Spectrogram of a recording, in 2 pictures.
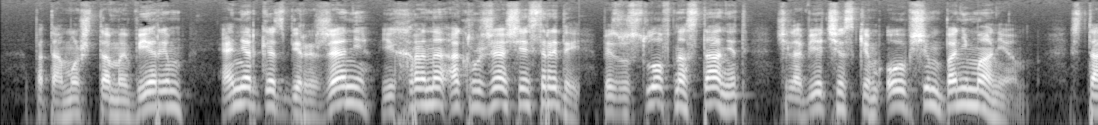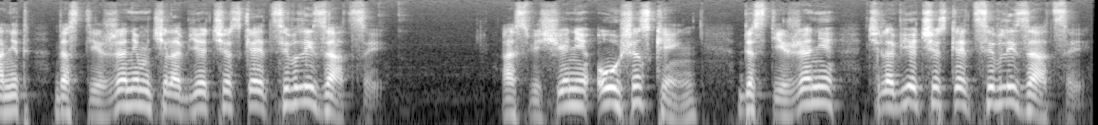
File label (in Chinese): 俄语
